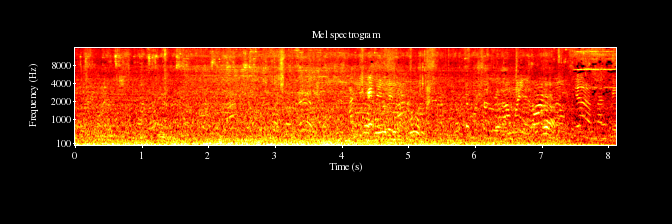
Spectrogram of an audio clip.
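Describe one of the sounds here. A crowd of men and women chatters nearby.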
